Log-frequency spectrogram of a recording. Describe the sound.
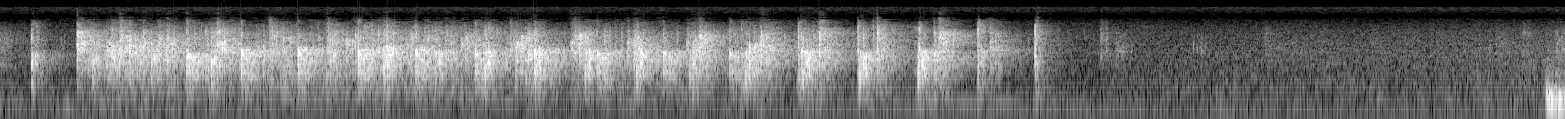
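An audience claps to welcome a doctor before a talk and question period on inoculation. Distinct, fairly sparse claps patter for about five seconds, then die away into near quiet.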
